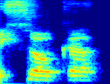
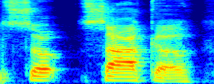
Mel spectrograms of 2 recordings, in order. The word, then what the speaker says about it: Sokka: It says in the dialogue between Fuckboy and Sokka, Han pronounces Sokka's name incorrectly by elongating the O, which is the Asian pronunciation, and how it is pronounced in the film The Last Airbender, which is pretty funny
